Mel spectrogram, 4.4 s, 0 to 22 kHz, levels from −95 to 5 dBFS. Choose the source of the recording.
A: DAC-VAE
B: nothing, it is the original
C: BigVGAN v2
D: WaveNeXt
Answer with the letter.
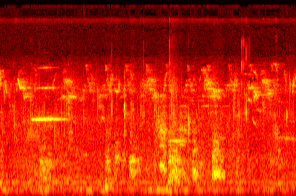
B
